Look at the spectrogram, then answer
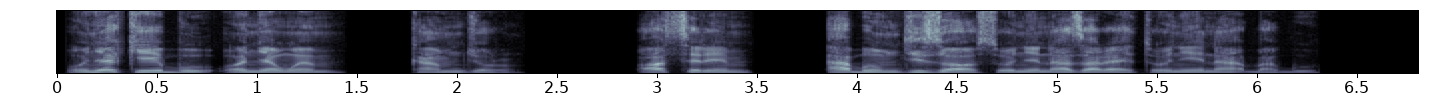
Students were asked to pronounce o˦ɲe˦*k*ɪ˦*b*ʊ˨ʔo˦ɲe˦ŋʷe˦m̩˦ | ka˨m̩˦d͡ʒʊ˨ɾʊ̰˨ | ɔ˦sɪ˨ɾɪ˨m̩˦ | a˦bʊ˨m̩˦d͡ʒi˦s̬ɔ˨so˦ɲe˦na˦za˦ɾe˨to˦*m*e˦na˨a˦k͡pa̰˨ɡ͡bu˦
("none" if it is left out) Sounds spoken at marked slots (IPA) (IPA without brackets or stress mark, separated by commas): k, b, ɲ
